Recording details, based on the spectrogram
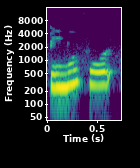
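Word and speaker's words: Ctenophora: अब टीनोफोर हम बोलते हैं टीनोफोर, बट ये शुरू होता है सी से, राइट। सी यहाँ पे साइलेंट है।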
